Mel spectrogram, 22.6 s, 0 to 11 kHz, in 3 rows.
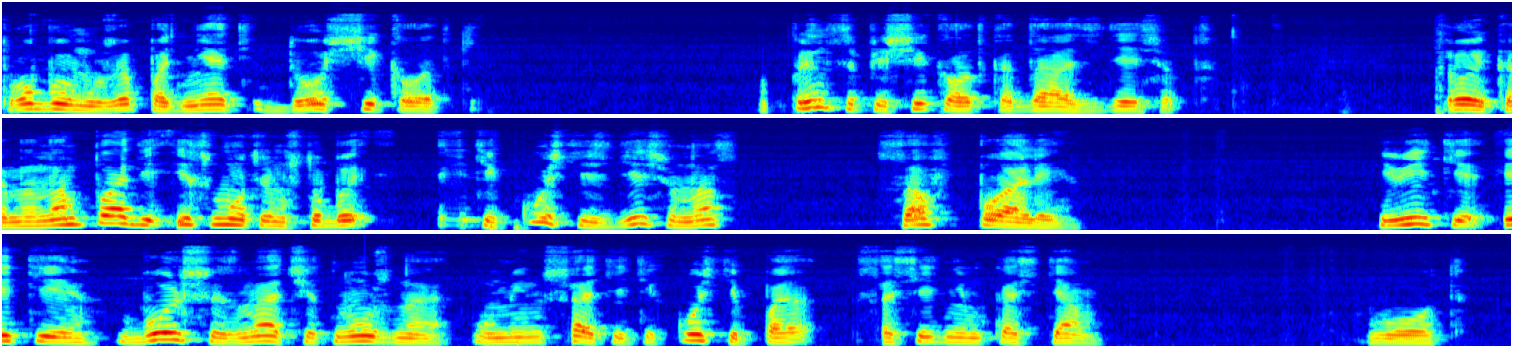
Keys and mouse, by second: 0.9-3.9 drag, 4.8-6.2 middle drag, 7.1 KP_3, 9.9 g, 13.4 click, 17.5 s, 21.5 click.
